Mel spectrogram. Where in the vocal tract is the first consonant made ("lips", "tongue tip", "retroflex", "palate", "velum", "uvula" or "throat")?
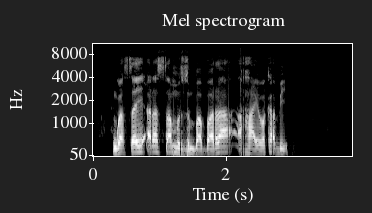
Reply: velum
